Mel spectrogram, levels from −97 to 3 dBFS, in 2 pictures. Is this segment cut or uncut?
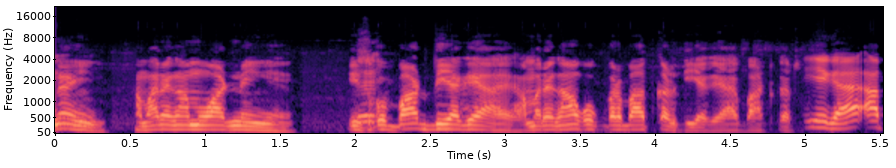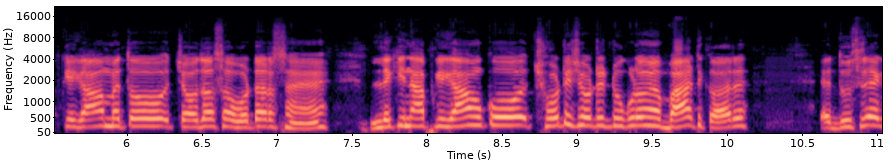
cut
